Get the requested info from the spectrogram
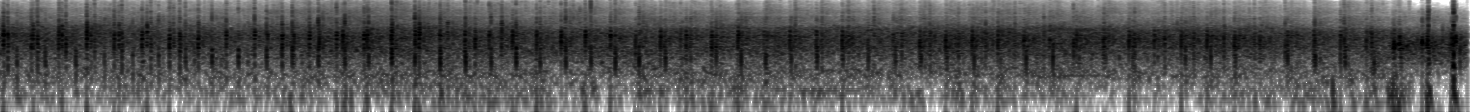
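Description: Audience applauding: a dense patter of many hands clapping that thins to scattered separate claps near the end.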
